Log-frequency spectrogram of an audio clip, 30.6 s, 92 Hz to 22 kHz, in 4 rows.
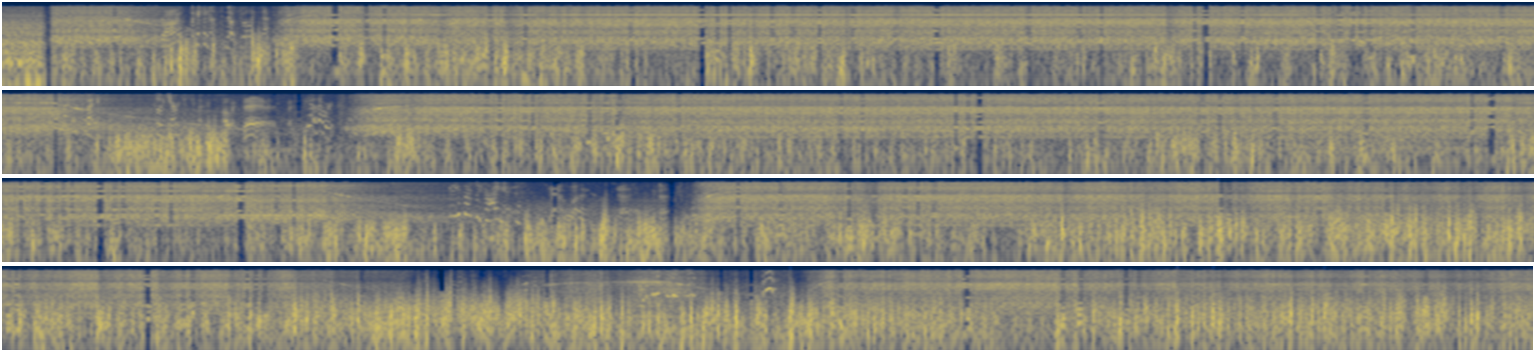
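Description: Electric leaf blower running: a loud, steady rush of air with a high motor whine. It drops out briefly three times, about 9, 18 and 25 seconds in, and the whine rises again as it spins back up.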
